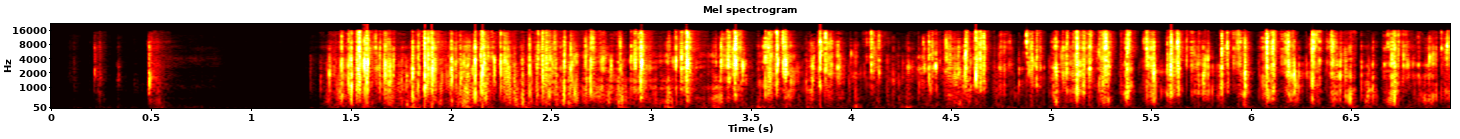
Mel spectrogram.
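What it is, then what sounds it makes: Paper-wrapped soap bar. A small solid bar of Vital Chiffon Peel soap in a pink printed paper wrapper is held in both hands over artificial grass while fingertips and short nails tap and scratch the back of the wrapper. After two faint ticks and a brief silence, a dense run of quick, bright, crinkly paper taps and scratches follows, each dry and short with no ring.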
